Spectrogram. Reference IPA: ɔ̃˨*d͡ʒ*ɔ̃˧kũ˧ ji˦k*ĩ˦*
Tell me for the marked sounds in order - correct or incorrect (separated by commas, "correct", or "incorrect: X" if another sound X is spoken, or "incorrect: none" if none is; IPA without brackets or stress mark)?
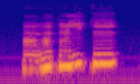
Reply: incorrect: ɡ, correct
